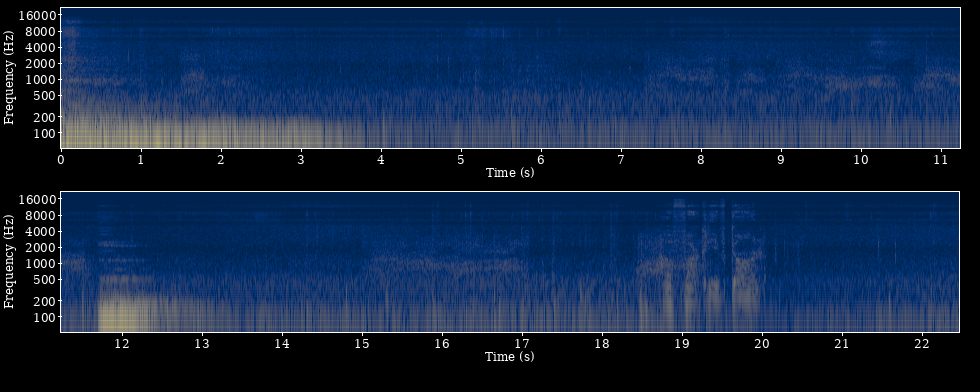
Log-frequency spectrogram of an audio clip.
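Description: Footsteps crunch over wet leaves and gravel at a steady walking pace.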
